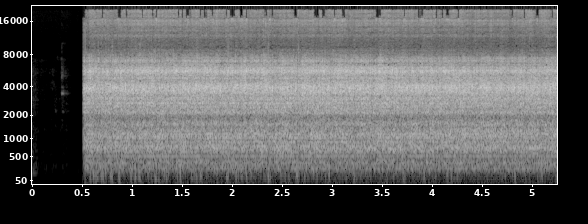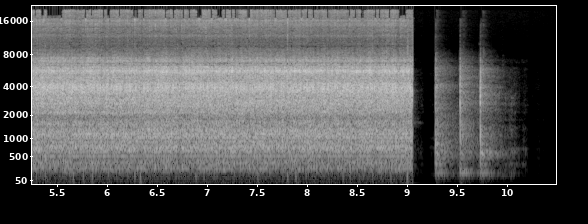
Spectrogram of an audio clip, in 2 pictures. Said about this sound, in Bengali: প্রথমে 3 থেকে 4 মিনিট মিক্সচার চালিয়ে গুঁড়ো করে নেব।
